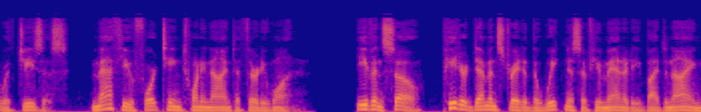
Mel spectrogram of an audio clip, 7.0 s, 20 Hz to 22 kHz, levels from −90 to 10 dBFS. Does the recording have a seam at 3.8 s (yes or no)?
no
